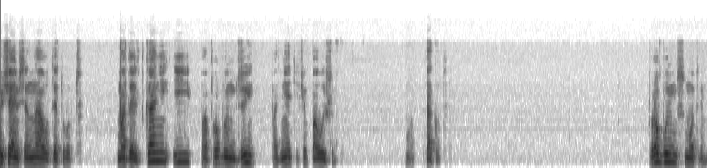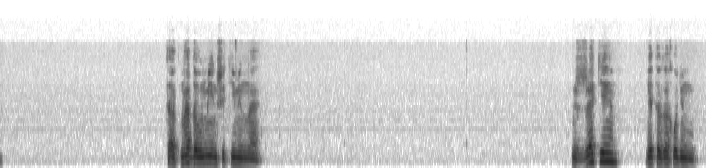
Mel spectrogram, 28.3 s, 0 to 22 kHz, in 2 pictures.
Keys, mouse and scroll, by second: 0.1 click, 1.7 middle click, 6.0 g, 7.9 middle click, 13.7 click, 21.6 click, 26.8-27.6 scroll down 4.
